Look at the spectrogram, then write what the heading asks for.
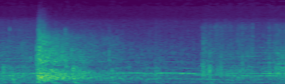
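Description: A gunshot rings out in a Lone Ranger radio drama episode: one sharp, loud crack followed by a rumbling decay, then a fainter second report, with no talk over it.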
